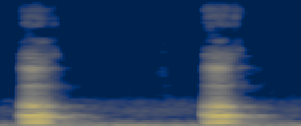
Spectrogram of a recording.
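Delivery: अ said short and clear as a bare sound; phonic sound. Shown as a demonstration. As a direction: sound out अ on its own for the class. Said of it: "ए की sound होती है जैसे". (अक्षर की ध्वनि अ अलग से बोलना)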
